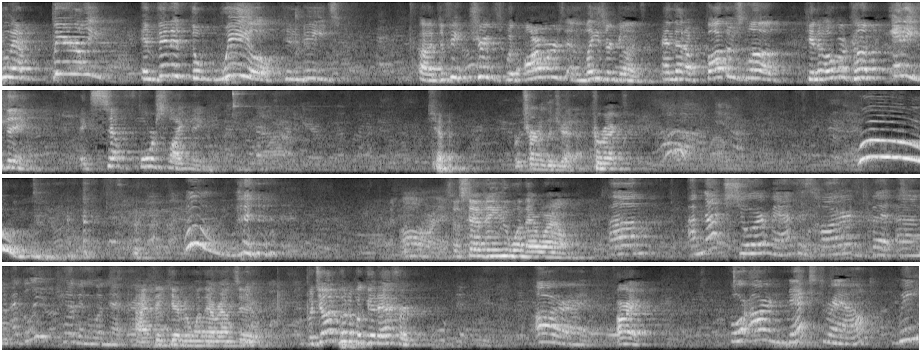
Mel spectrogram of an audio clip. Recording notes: This week we are live from Charleston, West Virgniia at ShockaCon.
